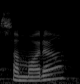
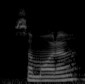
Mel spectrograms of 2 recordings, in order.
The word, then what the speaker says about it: Zamora: My name is Erlinda Zamora, H-E-R-L-I-N-D-A, Zamora, Z-A-M-O-R-A.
